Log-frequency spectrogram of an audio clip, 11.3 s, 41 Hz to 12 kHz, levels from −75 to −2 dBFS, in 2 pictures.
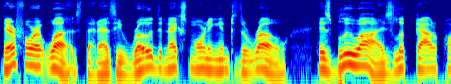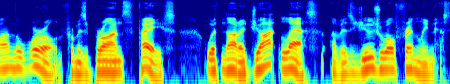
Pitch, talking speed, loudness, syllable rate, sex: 105 Hz, 180 wpm, -19 LUFS, 4.4 syllables/s, male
